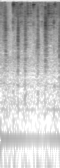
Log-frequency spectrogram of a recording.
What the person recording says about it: It has this little thing in it that you can hear rattle.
